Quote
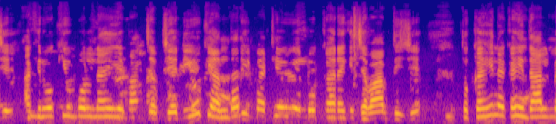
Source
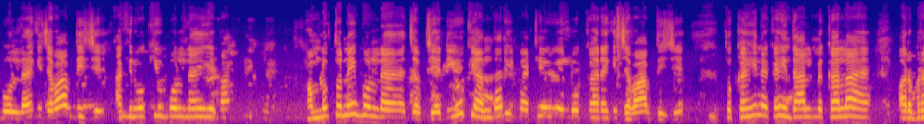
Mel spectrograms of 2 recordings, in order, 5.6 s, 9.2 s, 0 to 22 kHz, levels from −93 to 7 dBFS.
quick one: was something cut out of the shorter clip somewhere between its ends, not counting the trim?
yes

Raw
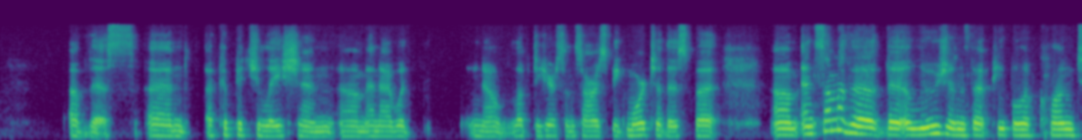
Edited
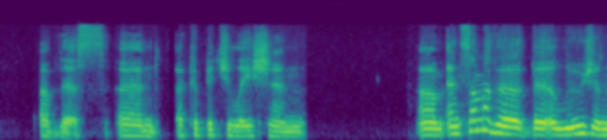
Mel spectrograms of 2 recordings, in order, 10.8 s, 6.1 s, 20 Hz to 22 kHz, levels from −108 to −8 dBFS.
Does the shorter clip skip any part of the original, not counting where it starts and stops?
yes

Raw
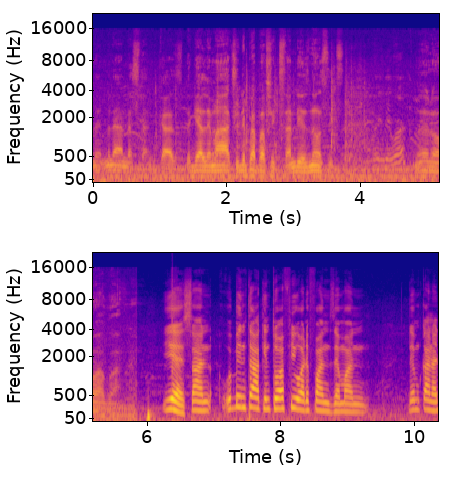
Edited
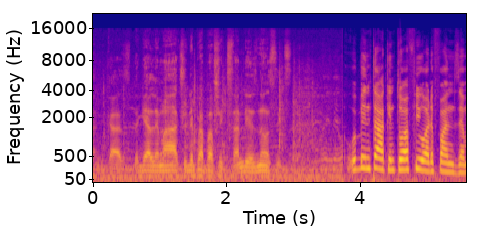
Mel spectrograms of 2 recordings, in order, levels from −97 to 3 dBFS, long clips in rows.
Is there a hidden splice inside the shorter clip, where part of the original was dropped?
yes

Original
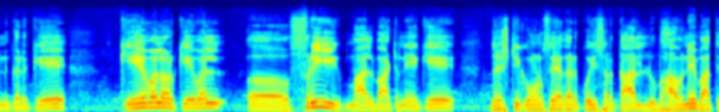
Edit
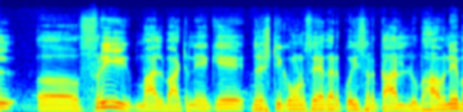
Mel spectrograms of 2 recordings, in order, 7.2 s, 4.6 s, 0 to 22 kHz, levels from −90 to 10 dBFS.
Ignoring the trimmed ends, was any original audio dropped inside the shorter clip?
yes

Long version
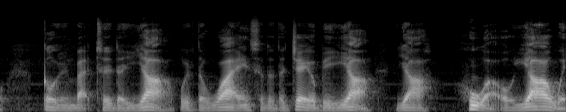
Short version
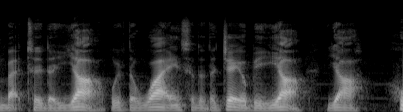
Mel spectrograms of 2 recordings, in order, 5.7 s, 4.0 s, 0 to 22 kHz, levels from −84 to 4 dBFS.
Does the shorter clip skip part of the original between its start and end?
no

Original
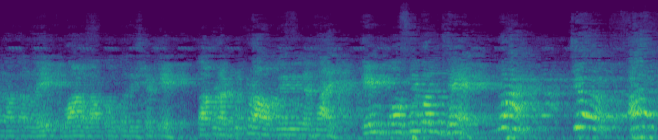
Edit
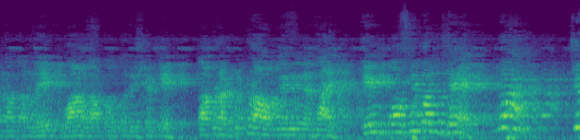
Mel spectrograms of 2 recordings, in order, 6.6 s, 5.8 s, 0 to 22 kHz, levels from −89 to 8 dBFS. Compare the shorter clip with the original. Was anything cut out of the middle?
no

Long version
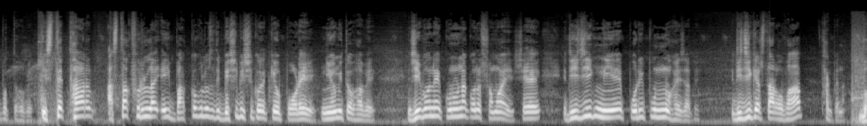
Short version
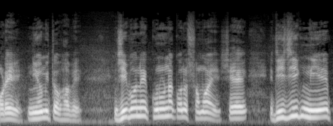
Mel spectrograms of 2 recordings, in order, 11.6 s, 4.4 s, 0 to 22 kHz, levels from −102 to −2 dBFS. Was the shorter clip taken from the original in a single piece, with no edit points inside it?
yes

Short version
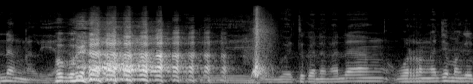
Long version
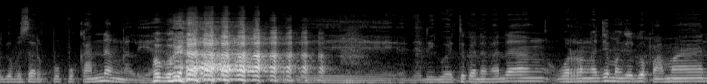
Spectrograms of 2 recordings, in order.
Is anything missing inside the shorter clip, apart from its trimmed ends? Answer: yes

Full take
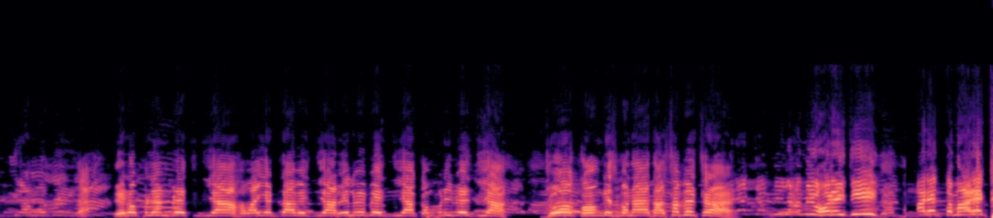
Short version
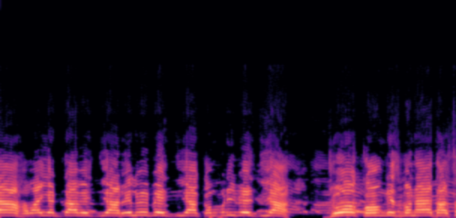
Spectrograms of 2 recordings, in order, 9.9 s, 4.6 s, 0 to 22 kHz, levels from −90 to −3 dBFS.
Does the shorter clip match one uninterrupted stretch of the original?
yes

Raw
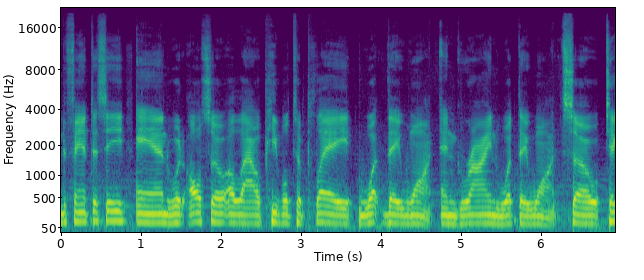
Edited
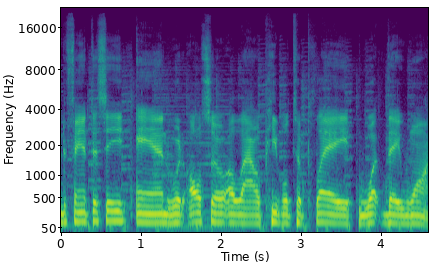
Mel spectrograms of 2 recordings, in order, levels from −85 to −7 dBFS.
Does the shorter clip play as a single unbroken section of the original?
yes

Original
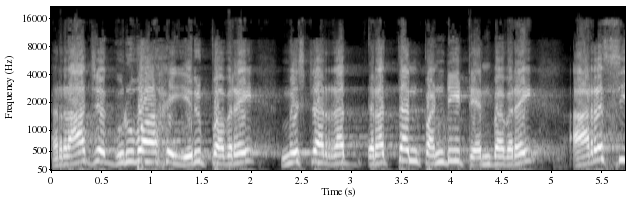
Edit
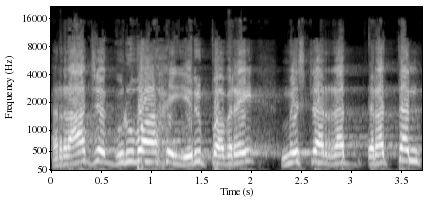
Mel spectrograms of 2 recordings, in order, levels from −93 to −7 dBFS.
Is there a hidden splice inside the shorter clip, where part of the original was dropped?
no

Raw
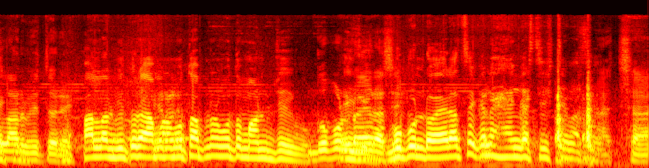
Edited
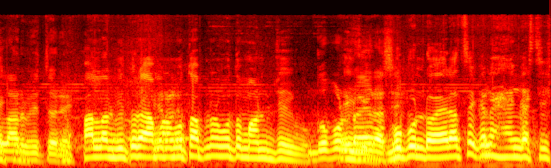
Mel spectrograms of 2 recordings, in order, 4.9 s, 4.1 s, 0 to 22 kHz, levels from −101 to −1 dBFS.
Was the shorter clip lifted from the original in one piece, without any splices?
yes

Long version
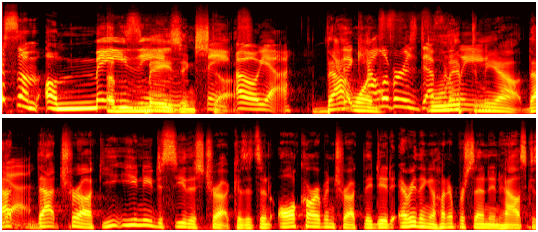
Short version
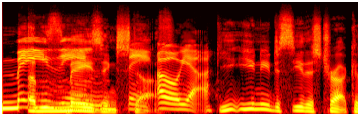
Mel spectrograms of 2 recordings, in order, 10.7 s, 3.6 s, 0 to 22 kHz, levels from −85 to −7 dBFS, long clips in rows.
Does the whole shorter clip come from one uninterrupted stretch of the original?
no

